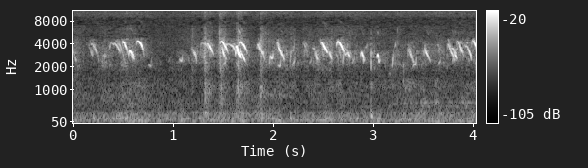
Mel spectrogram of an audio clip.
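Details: Chickens grazing outdoors in a natural setting, giving quick high-pitched peeping notes in clustered bursts that come roughly once a second, with some soft clicks and a low background rumble.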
